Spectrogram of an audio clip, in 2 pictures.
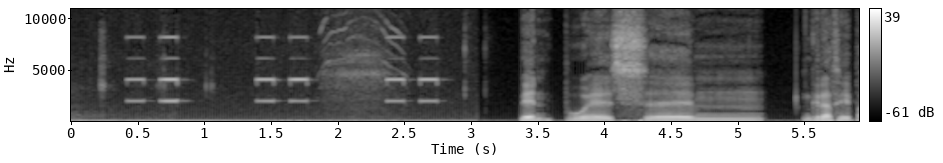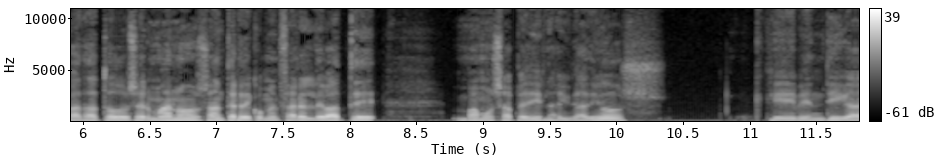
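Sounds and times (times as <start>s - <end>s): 
debate timer alarm beeping: 0.4s - 2.9s
speech: 3.4s - 10.4s, 11.1s - 11.8s.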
